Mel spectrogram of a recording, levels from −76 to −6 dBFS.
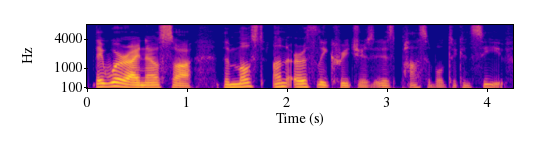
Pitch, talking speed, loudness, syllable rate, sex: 120 Hz, 195 wpm, -19 LUFS, 6.2 syllables/s, male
